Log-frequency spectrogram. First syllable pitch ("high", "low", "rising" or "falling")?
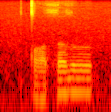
low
